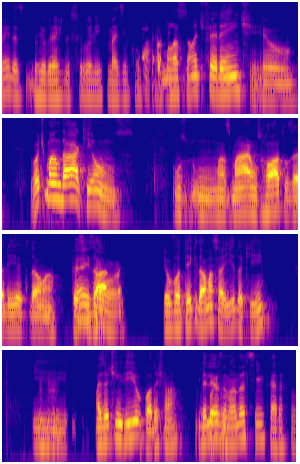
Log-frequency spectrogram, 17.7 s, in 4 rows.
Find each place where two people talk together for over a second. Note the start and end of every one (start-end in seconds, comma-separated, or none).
none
